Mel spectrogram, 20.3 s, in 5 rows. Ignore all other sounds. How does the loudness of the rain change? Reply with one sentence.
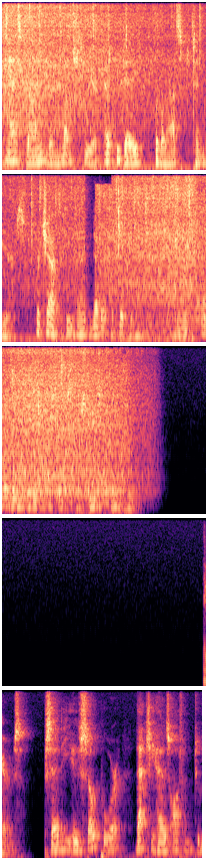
The volume of the rain goes down, then up.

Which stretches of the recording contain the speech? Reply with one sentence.
You can hear the speech from 0.1 to 10.6 s and from 16.2 to 20.2 s.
